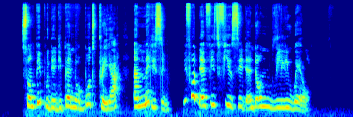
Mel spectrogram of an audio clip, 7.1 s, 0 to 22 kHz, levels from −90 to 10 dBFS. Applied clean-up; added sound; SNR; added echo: neural mask model DeepFilterNet 3.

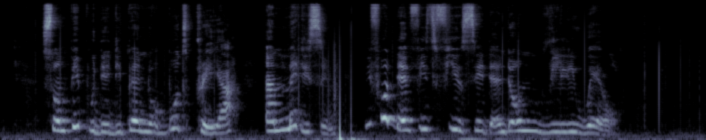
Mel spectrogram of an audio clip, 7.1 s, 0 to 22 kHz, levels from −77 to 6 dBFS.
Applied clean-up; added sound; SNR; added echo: none; Crackle; 13 dB; none.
